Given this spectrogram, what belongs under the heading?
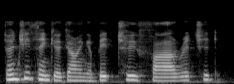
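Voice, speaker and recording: An actress playing a demanding, jealous middle-aged wife in an old-time radio drama, with an imperious, scolding manner. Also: female voice, medium pitch, moderate pace, darkish tone, dull audio, lightly acted.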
